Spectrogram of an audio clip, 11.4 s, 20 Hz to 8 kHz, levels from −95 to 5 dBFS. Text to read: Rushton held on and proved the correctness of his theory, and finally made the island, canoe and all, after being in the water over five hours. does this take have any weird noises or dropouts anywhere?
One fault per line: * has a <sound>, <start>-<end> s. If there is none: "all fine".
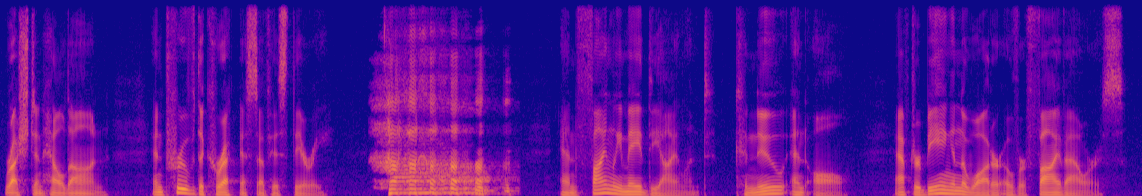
* has a laugh, 3.7-5.2 s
